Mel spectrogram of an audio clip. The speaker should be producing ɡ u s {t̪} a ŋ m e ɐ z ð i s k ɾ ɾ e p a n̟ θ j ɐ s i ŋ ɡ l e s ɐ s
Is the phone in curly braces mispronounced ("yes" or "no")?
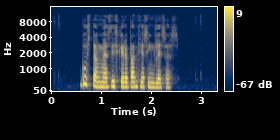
no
